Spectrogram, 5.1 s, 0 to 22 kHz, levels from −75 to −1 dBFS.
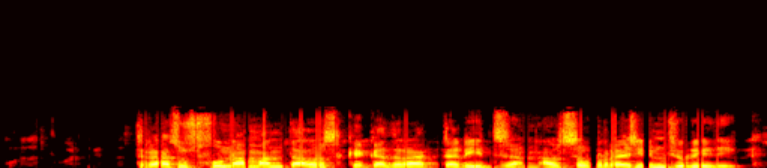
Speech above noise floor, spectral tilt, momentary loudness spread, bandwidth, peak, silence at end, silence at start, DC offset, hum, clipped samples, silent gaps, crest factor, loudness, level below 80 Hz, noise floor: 41 dB; -4.5 dB/octave; 4 LU; 8 kHz; -2 dBFS; 0.05 s; 0.9 s; under 0.1%; none; under 0.1%; none; 14 dB; -15 LUFS; -50 dBFS; -55 dBFS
